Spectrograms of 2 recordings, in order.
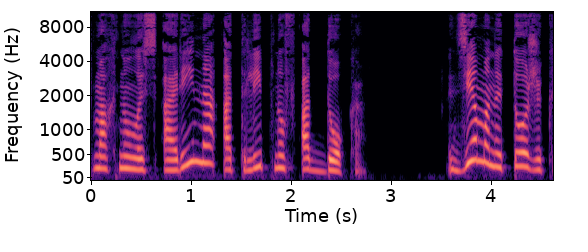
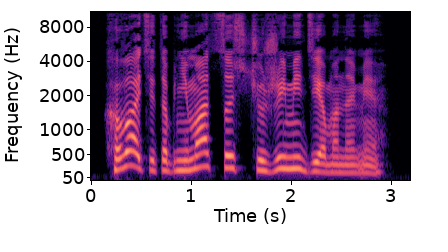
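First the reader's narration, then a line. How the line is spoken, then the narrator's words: Growled. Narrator (Russian): рыкнул Велитар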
